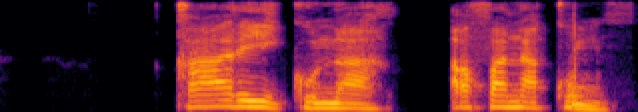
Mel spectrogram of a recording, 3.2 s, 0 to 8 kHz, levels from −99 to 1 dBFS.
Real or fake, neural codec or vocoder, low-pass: fake; codec, 16 kHz in and 24 kHz out, 2.2 kbps, FireRedTTS-2 codec; 7.2 kHz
